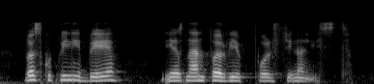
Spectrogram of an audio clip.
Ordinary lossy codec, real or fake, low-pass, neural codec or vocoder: none; fake; 7.2 kHz; codec, 24 kHz, 1.5 kbps, HILCodec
